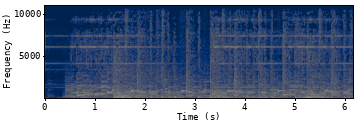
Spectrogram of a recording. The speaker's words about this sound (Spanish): Sí, está sonando. Mira, te está diciendo Ceballos que corras para allá, que está sonando ya el teléfono.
